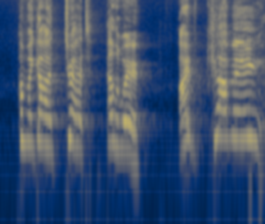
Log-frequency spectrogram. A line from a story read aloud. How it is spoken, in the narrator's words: Alexandria will scream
